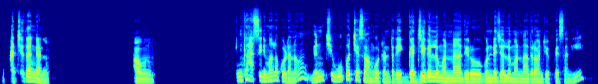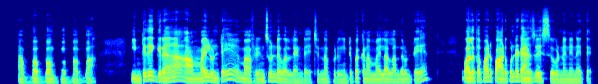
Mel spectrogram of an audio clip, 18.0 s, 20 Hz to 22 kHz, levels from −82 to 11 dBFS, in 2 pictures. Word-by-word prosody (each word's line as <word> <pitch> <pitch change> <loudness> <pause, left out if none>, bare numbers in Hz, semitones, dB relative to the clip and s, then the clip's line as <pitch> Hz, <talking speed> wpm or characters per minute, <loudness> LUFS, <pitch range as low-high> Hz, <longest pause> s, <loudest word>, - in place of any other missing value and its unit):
ఖచ్చితంగాను. 120 -11 +2 1.3
అవును. 100 -2 -1 1.3
ఇంకా 150 - -1
ఆ - - -2
సినిమాలో 145 +3 -1
కూడాను, - - -2 0.2
మంచి 155 +8 0
ఊపొచ్చే 190 +2 +1
సాంగోటుంటది 105 -2 -1 0.2
'గజ్జగల్లు 130 +3 +4
మన్నాదిరో 110 -2 +1
గుండె 110 0 +1
జల్లు 110 -2 +1
మన్నాదిరో' 100 -1 -1
అని 95 - -8
చెప్పేసని. 90 +4 -7 0.6
అబ్బబ్బబ్బబ్బబ్బబ్బా! 90 -1 -3 0.7
ఇంటి 105 +8 +1
దగ్గర 135 -8 +4 0.3
ఆ - - +8
అమ్మాయిలు 120 +6 +3
ఉంటే 105 - -2 0.3
మా 100 - +3
ఫ్రెండ్స్ 100 +6 -3
ఉండేవాళ్ళండి. 90 -6 -3
చిన్నప్పుడు 95 -2 -8
ఇంటి - - -9
పక్కన 100 -2 -3
అమ్మాయిలు 95 +1 -2
ఆళ్ళందరూ 90 +2 -4
ఉంటే, 90 - -4 0.7
వాళ్ళతో - - +7
పాటు - - +4
పాడుకుంతా 130 +2 +4
డాన్స్ 110 +2 +3
వేసేవాడిని 95 -4 -2
నేనైతే. 90 0 -7
105 Hz, 125 wpm, -24 LUFS, 95-120 Hz, 1.3 s, ఆ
